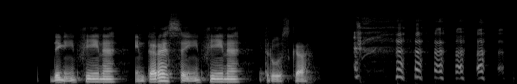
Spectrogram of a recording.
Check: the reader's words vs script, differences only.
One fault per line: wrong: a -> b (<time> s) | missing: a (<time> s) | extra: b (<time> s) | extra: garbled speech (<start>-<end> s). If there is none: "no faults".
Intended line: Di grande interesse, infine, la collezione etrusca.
wrong: grande -> infine (0.6 s)
missing: la collezione (2.6 s)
